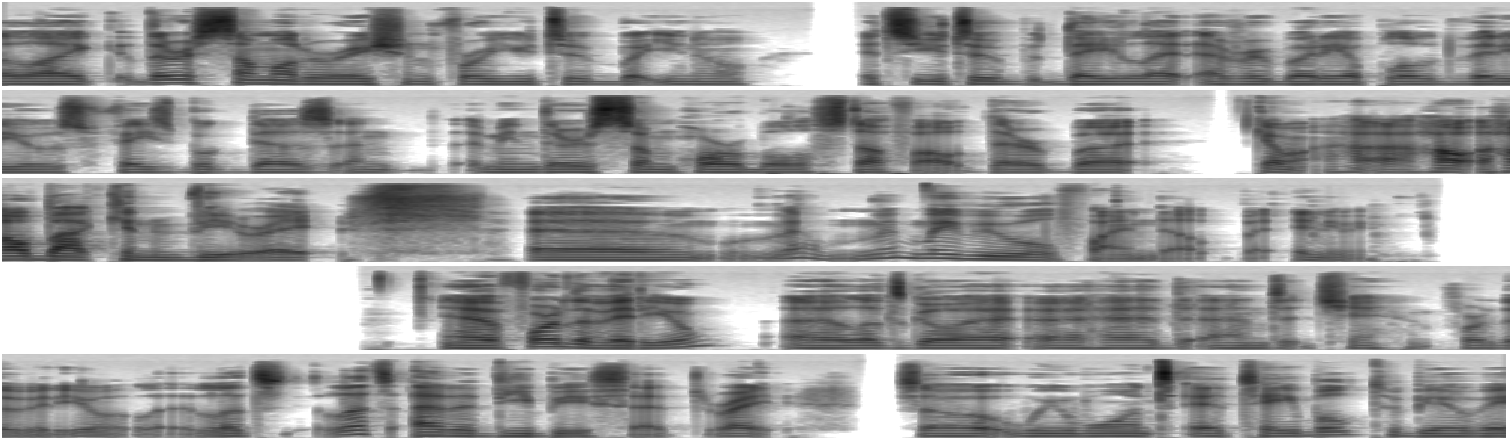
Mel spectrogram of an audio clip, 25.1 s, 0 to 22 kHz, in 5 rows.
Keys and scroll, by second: 14.9 ctrl+v.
